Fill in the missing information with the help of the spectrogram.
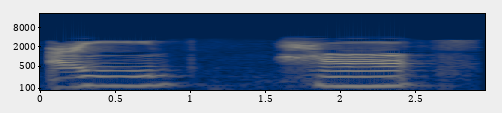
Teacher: حلق کے درمیان والے حصے سے ادا ہوتے ہیں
